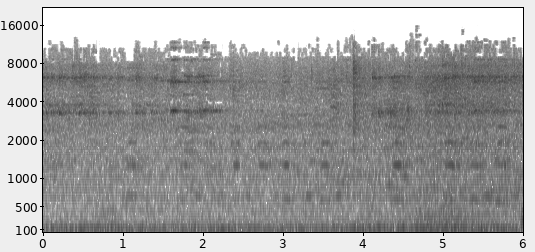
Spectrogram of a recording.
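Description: Steady low rumble of outdoor background noise, with faint thin tones higher up.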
